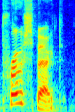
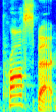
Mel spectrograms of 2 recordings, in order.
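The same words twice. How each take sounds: First: The first syllable sounds like 'pro' with 'oh'. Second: The first syllable sounds like 'prah' with 'ah'. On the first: The speaker calls it right. "if it starts with P R O, it's pro" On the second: The speaker calls it wrong. "and not prospect"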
